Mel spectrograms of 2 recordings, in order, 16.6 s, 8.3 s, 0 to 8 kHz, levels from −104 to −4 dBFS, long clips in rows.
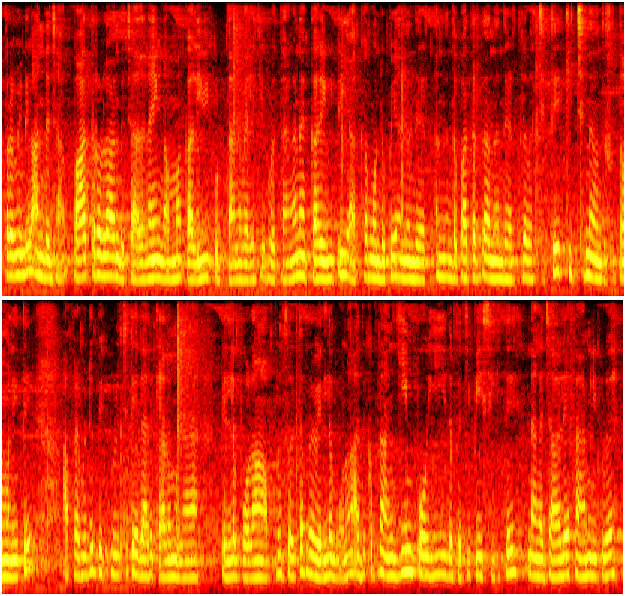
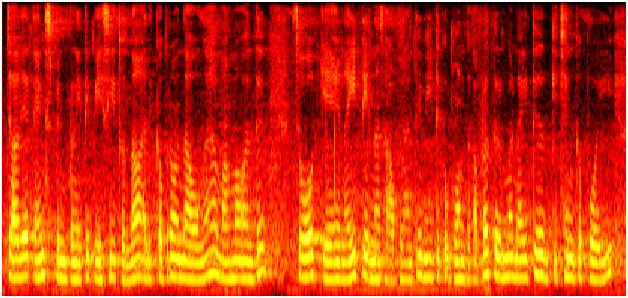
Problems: low volume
